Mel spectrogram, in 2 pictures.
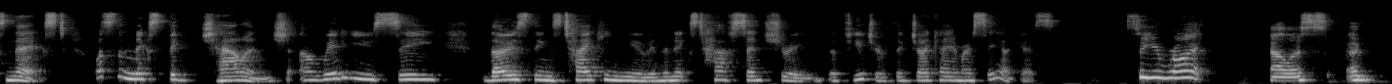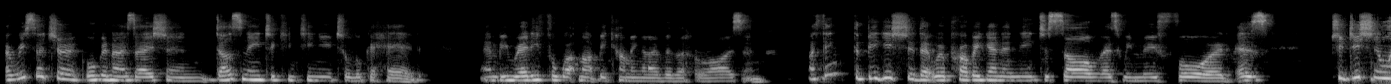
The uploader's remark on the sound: (via Zoom). Using the power of Zoom.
